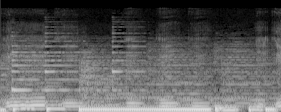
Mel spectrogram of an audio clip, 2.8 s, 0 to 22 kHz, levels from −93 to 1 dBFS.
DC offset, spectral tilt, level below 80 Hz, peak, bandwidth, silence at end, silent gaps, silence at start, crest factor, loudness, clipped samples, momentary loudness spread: under 0.1%; -8 dB/octave; -24 dBFS; -4 dBFS; 6.8 kHz; 0 s; none; 0 s; 10 dB; -17 LUFS; under 0.1%; 4 LU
